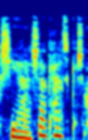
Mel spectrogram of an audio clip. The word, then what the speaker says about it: Shiashakasksh: of your human letters, something like Shiashakasksh with a very, very strong pronunciation of the SH and K sounds.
